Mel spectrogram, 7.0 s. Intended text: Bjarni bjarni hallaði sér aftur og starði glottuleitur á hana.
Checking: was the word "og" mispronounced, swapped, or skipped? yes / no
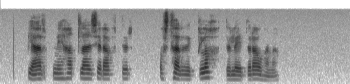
no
